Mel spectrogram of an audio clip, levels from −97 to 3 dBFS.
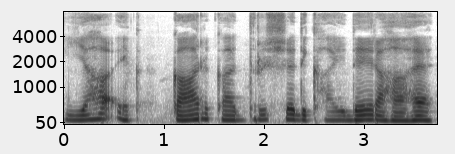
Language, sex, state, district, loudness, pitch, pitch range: Hindi, male, Jharkhand, Ranchi, -19 LUFS, 120 Hz, 115-130 Hz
